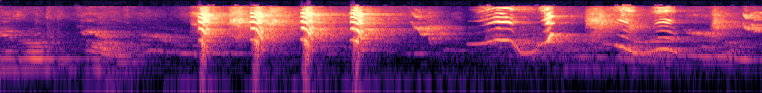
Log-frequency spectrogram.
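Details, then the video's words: Indian parrot saying Mian Mithu: four sharp clicking squawks in quick succession, then a string of bending, word-like talking syllables. "Indian Parrot saying Mian Mithu..Talking Mian Mithu.."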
